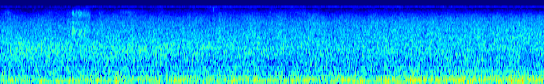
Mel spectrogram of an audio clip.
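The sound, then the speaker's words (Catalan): A stadium audience applauds a flamenco dancer, a dense, loud, continuous roar of clapping that holds steady throughout. “And now we're listening to the applause for the dancer, Cristina Hoyos.”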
